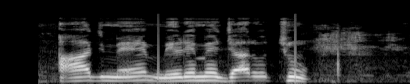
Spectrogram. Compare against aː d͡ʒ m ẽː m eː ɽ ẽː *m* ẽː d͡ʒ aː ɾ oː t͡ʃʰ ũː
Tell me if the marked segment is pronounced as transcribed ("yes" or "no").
yes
